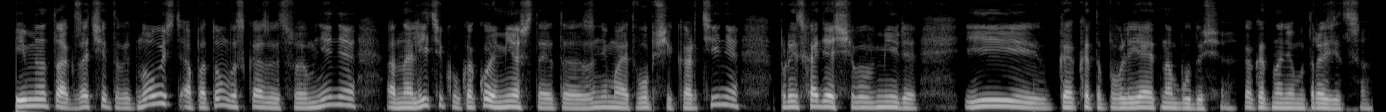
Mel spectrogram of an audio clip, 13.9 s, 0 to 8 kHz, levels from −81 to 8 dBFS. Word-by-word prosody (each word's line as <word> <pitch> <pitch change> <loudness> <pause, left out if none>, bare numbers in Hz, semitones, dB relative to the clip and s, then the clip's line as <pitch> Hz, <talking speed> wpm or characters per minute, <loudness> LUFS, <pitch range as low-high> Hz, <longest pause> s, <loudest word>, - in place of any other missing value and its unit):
Именно 175 +1 +5
так: 130 -6 +1
зачитывает 135 -3 -3
новость, 220 +5 -1
а 140 -3 -1
потом 135 +9 -3
высказывает 140 -4 -1
свое 125 +1 -3
мнение, 185 +7 -2 0.3
аналитику, 135 +3 0
какое 150 +5 +3
место 145 -2 +1
это 120 -1 -1
занимает 130 -2 -1
в 130 - -4
общей 125 -1 -3
картине 165 - -3 0.4
происходящего 150 -1 +2
в 135 - -2
мире, 135 -5 +1 0.4
и 145 -5 +2
как 135 0 +1
это 125 - +1
повлияет 130 +3 +2
на 130 -1 +1
будущее, 115 -1 -4
как 135 -2 -3
это 130 -1 0
на 125 - +2
нем 125 -1 +1
отразится. 110 -4 -1
135 Hz, 135 wpm, -25 LUFS, 125-150 Hz, 0.4 s, Именно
